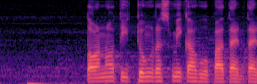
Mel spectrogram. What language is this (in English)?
Javanese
